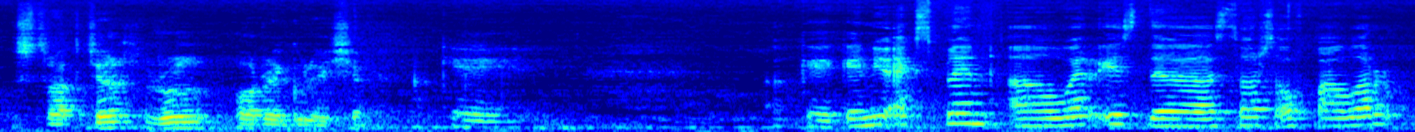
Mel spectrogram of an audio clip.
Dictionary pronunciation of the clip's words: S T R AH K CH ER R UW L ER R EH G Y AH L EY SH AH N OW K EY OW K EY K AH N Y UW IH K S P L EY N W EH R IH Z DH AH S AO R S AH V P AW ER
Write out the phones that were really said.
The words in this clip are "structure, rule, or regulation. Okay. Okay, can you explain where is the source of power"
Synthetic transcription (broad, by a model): S T R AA K CH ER R UW L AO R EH G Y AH L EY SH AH N OW K EY OW K EY K AH N Y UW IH K S P L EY N W EH R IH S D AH S AO R S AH F P AW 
